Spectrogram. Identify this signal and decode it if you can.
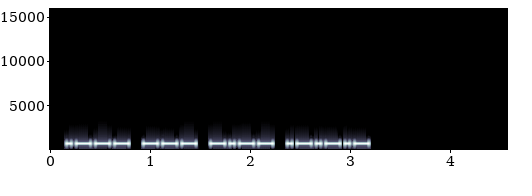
Morse code, heard as a keyed tone, about 25 wpm, 700 Hz. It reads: JOY.
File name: practice / 25wpm / Sentences with 2-Word Phrases - 25wpm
